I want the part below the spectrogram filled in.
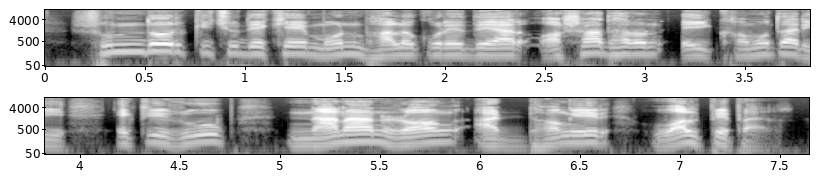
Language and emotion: Bengali, neutral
